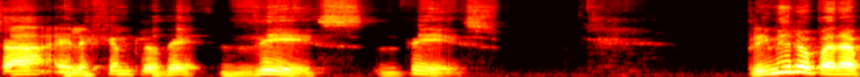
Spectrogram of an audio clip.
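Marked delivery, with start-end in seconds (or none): 2.0-2.5 "this" with a short vowel, said softly; pronunciation model. Shown as a demonstration. Teacher models English for Spanish speakers, careful pronunciation. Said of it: "hablemos unos segunditos de la pronunciación".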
